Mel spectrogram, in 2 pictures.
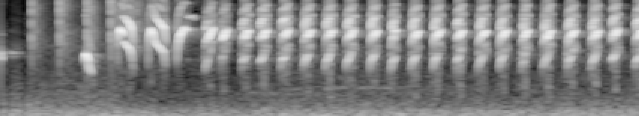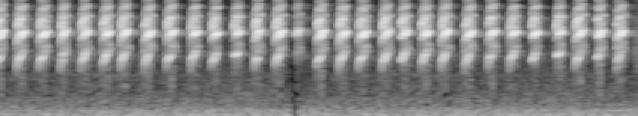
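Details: Agitated white-rumped shama song, meant to make birds quickly emotional: after a few twisting notes, a long, steady, rapid series of sharp, high ticking notes, about four per second.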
